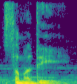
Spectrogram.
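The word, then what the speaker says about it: samadhi: They called this state samadi pronounced samadi which means absorption or unity consciousness.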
